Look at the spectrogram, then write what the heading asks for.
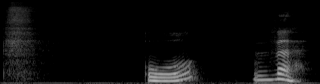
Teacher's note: teeth it's quite specifically the lower lip and the upper teeth so the sound is produced with the bottom lip against the upper teeth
